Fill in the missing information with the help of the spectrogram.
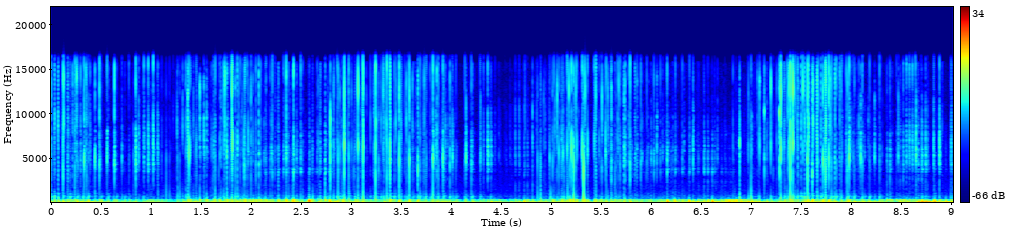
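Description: Long acrylic nails on both hands scratch across a bare, hollow, round steel-mesh microphone dome grille. The result is a dense, continuous, rough scratching with a heavy low rumble and boom near 180 Hz, plus faint bright crackles. The level stays fairly steady for the whole clip.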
